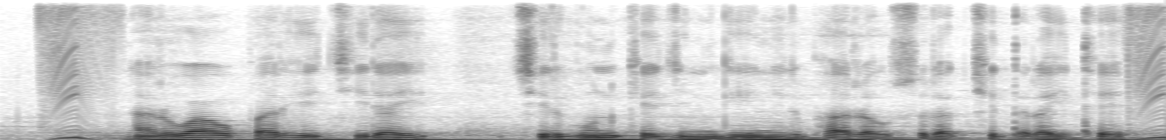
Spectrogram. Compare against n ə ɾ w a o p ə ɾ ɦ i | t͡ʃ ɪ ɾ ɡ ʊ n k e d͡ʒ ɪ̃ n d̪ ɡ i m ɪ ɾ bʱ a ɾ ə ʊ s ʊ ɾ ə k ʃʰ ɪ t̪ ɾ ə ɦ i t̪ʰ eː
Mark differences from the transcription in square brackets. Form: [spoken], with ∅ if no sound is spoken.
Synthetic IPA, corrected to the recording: n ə ɾ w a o p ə ɾ ɦ i | t͡ʃ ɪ ɾ ɡ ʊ n k e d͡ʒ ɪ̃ n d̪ ɡ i [n] ɪ ɾ bʱ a ɾ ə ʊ s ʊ ɾ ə k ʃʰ ɪ t̪ ɾ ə ɦ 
